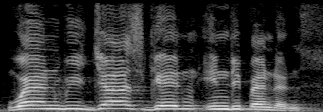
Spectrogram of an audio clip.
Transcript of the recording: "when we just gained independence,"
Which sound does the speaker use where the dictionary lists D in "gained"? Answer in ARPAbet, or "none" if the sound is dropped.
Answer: none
